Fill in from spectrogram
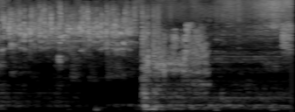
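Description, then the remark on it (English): Dice rattle and clatter across a hard surface, rolled for an opportunity attack in a game, a steady bright rattling with a sharper burst of clicks midway before it settles on a natural three. No one speaks. “That's a natural three on the dice.”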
